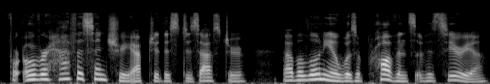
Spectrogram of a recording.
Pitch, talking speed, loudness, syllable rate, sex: 180 Hz, 170 wpm, -20 LUFS, 6.1 syllables/s, female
